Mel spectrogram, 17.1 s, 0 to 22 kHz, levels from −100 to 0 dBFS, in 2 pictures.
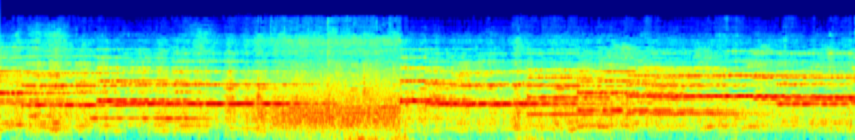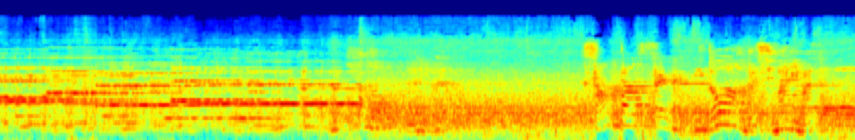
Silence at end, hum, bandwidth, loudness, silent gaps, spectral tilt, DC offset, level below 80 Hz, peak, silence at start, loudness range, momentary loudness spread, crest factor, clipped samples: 0 s; none; 12.5 kHz; -14 LUFS; none; -2.5 dB/octave; under 0.1%; -46 dBFS; -4 dBFS; 0 s; 4 LU; 6 LU; 10 dB; under 0.1%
